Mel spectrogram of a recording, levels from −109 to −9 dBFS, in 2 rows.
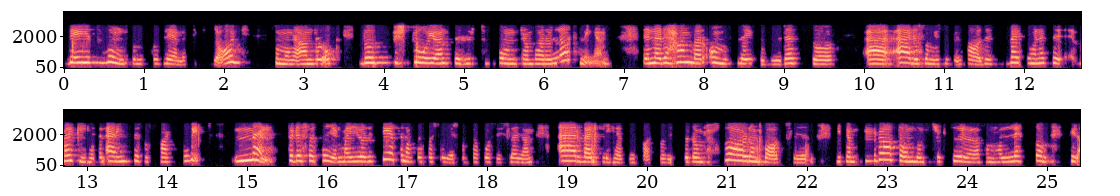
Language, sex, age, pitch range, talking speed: Swedish, female, 20-39, 225-285 Hz, 170 wpm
